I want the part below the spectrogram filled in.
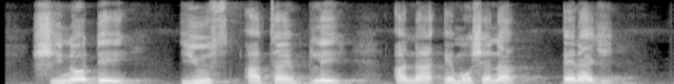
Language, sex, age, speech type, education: Nigerian Pidgin, male, 30-45, spontaneous, tertiary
